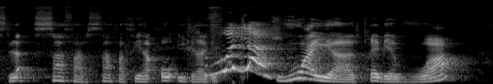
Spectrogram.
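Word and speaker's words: voyage: فواياج. تري بيان فواياج. الوغ هنا او ايغريك كتنطق كوم وا.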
